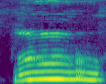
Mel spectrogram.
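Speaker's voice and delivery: long drawn-out moo; cow moo. Acted. Storyteller voicing a cow, long moo. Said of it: "says a cow".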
